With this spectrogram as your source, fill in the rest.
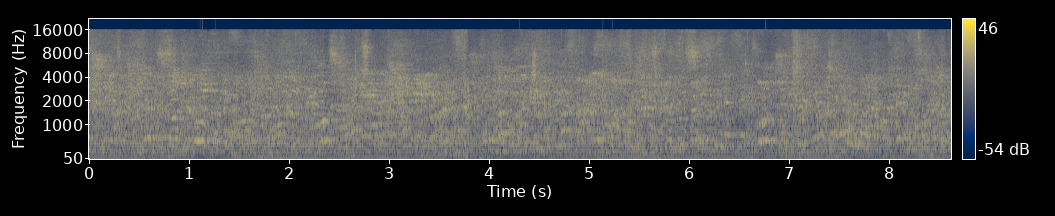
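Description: A crowd chatters and murmurs loudly in a large echoing hall.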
